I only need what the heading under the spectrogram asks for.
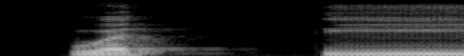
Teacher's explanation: تا کو ہم ایک الف تک کھینچ کر پڑھیں گے کیونکہ یہاں پہ یا مدہ ہو رہا ہے۔ یا مدہ اس لیے ہو رہا ہے کہ یا ساکن سے پہلے زیر آ گیا ہے۔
